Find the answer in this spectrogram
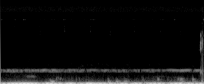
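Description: Background film score: a low throbbing drone with a steady held tone above it.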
